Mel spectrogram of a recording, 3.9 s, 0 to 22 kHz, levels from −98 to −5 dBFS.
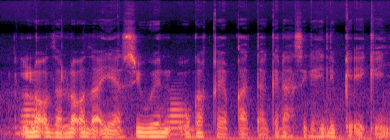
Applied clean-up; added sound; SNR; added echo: none; Brass instrument; 10 dB; none.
